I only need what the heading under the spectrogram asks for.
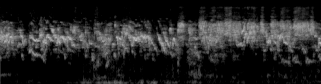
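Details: Group of budgies eating and singing: an unbroken, bright chatter of quick chirps and rasping warbles that grows slightly higher and fuller toward the end.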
